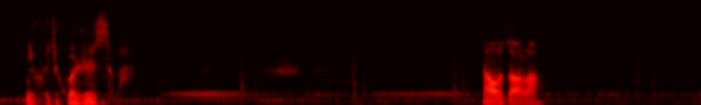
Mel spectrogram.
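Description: A man speaks briefly and quietly.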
